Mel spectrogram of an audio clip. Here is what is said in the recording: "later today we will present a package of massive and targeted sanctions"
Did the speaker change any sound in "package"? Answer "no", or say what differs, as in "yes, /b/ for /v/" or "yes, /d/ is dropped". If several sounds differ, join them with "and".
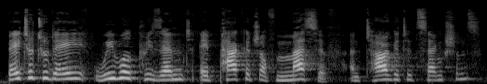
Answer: no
